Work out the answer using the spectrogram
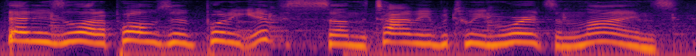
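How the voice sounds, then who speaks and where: Visual novel club leader, played by a woman: teenage girl, high-pitched, upbeat, encouraging, light music underneath. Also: fast talker, lightly acted. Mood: cheery. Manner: cheery, chatty, gently coaching. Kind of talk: visual novel character dialogue read aloud. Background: soft background music.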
